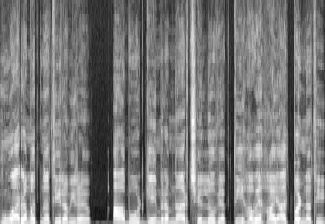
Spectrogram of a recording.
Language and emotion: Gujarati, fearful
